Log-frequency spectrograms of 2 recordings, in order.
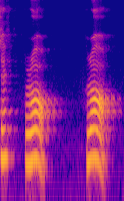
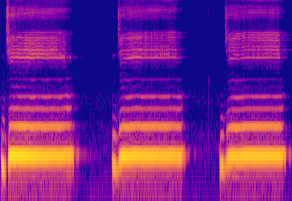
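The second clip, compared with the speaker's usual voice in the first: slow drawn out jeem; 4 dB louder, much slower than usual. Shown as a demonstration. Teacher drilling जीम slowly with the class. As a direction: stretch जीम long and slow. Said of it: "चलिए practice करते हैं".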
